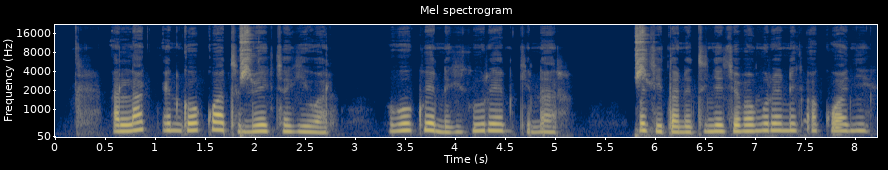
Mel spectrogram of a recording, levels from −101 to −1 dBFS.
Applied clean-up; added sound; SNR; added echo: neural mask model Resemble Enhance denoiser.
